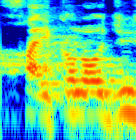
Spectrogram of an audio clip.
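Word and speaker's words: psychology: example आहे सायकॉलॉजी आणि हे सायकॉलॉजी शब्द वाचन करत असताना एस च्या अगोदर पी हे लेटर येत आहे लक्षात घ्या म्हणून आपण हा सायकॉलॉजी जो शब्द आहे तो सायकॉलॉजी अशा पद्धतीने वाचन करणार आहे त्याच्या त्याच्यानंतर आहे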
